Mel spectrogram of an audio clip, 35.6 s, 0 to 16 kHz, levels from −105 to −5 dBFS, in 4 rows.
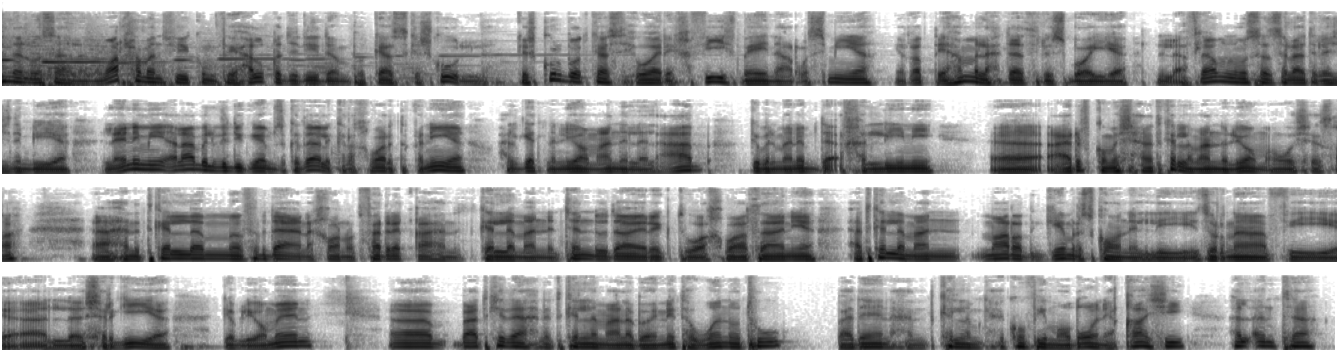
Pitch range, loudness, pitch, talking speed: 85-110 Hz, -20 LUFS, 95 Hz, 140 wpm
